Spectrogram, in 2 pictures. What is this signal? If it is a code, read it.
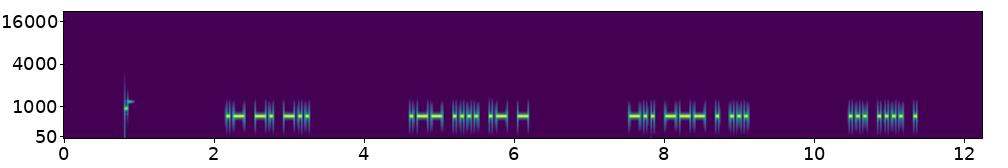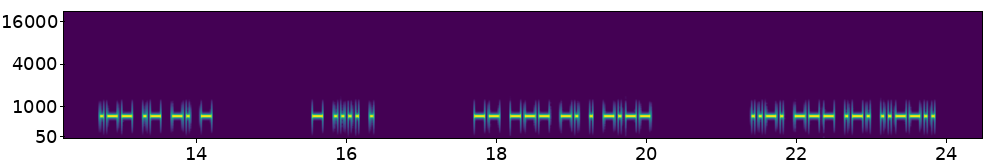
Morse code, heard as a keyed tone, about 25 wpm, 700 Hz. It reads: AND WHAT DOES SHE WANT THE MONEY FOR?
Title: 4x Word-Spacing - Sentences from Top 400 Words - 25wpm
